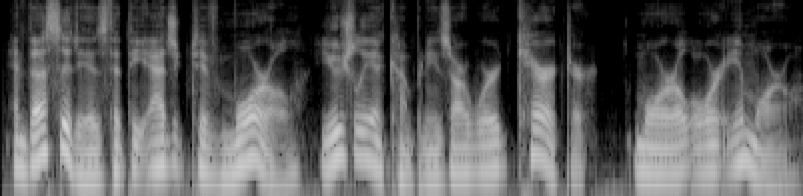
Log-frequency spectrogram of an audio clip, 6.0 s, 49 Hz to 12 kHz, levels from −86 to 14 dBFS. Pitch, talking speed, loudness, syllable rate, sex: 105 Hz, 150 wpm, -18 LUFS, 5.3 syllables/s, male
